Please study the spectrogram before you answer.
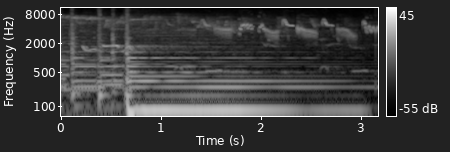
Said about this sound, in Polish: Piękny śpiew skowronka, który zwiastuje właśnie wiosnę.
